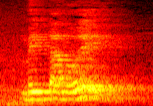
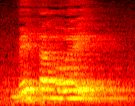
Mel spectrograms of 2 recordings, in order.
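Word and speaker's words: μετάνοια: reconoce el arrepentimiento y en griego se escribe y se pronuncia metan Noé metan Noé que quiere decir arrepentirse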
